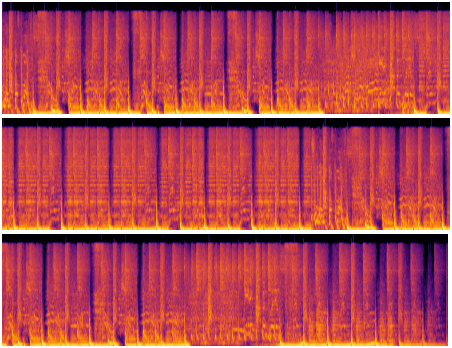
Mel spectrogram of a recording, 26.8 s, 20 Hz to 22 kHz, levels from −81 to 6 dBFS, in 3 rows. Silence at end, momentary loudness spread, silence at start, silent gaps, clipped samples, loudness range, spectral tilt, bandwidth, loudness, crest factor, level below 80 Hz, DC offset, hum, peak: 0 s; 2 LU; 0 s; none; under 0.1%; 1 LU; -3.5 dB/octave; 16.5 kHz; -9 LUFS; 8 dB; -8 dBFS; under 0.1%; none; 0 dBFS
